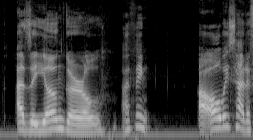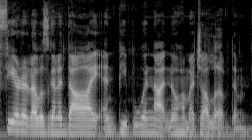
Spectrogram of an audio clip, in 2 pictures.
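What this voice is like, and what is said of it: Louisiana bayou regional accent. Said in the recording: “Especially if you open your mouth, then they're like, you definitely from that. ... The accent gives me away, too.”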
